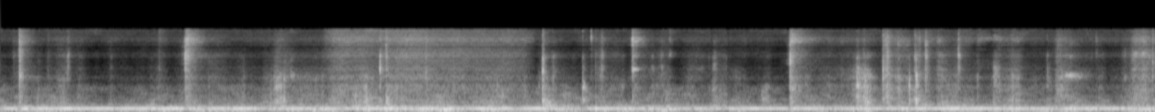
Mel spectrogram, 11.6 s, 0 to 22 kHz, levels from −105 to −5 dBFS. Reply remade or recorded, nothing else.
remade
